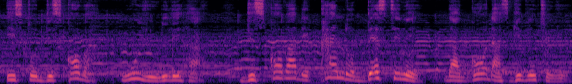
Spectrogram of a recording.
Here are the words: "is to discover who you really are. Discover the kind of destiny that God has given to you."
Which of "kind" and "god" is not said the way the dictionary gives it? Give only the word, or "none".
none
